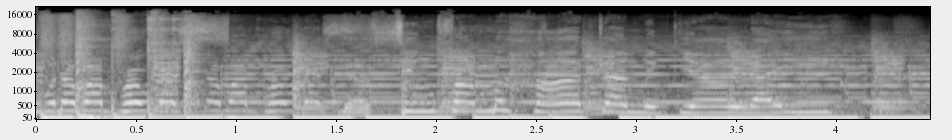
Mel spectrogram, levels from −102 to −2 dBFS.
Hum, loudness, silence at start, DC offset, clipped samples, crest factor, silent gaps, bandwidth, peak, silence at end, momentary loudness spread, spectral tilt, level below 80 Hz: none; -19 LUFS; 0 s; under 0.1%; under 0.1%; 14 dB; none; 19 kHz; -4 dBFS; 0 s; 4 LU; -5 dB/octave; -20 dBFS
